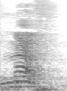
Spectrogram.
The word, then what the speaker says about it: neuf: and French but the pronunciation is C's SIX pronunciation C's 7 SEPT SAT SEPT SAT 8 HUIT with HUIT with 9 NEUF NAF 9 NEUF NAF and 10 DIX this.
